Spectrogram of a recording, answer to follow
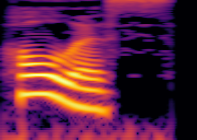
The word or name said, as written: holeless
